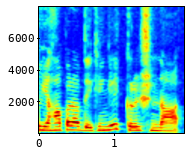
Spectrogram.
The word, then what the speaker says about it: कृष्ण: यहाँ पर आप देखेंगे कृष्णा, ए लगा है लास्ट में, लेकिन कृष्णा ना पढ़ के मैं इसको कृष्णा पढ़ूंगी। कृष्णा भी पढ़ते हैं तो गलत नहीं होता है, तो कृष्ण यहाँ पर मैं इसको प्रोनाउंस कर दूंगी।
